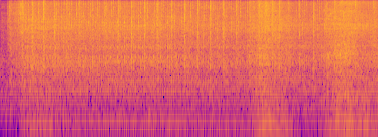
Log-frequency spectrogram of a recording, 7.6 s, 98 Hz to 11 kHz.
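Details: Mercedes E-Class with the OM654 diesel, idling: a rapid, loose slapping knock about four a second that sounds like a bottom-end, top-end or turbo fault. The cause is a half-torn accessory belt flailing.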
